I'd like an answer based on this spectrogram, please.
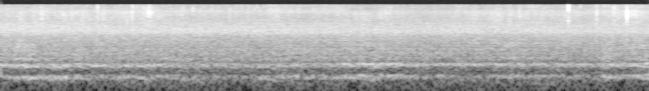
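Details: Honey bees of a small swarm resting in grass, a queen left behind with a few loyal workers; continuous low droning hum with steady banded tones, no other clear sounds.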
